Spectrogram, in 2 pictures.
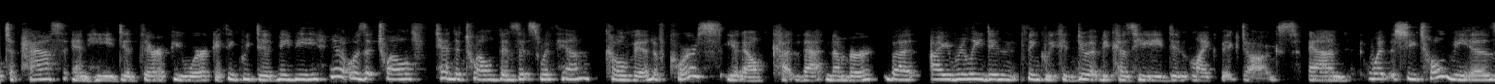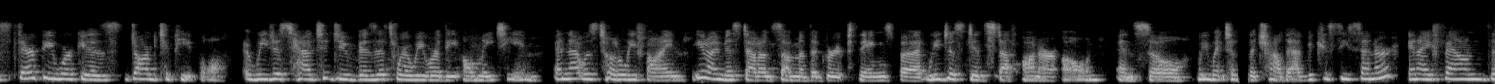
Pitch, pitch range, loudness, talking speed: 225 Hz, 195-245 Hz, -22 LUFS, 220 wpm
